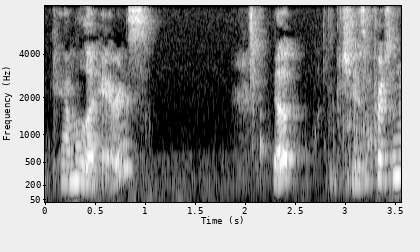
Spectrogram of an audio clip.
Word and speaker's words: Kamala: Kamala Harris?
